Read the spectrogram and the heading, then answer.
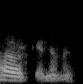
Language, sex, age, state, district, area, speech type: Kannada, female, 45-60, Karnataka, Dharwad, urban, conversation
